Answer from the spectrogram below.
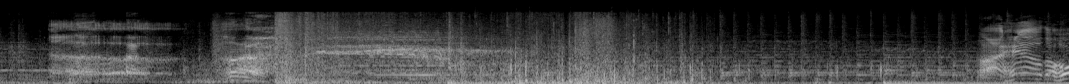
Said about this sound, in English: the horses are escaping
